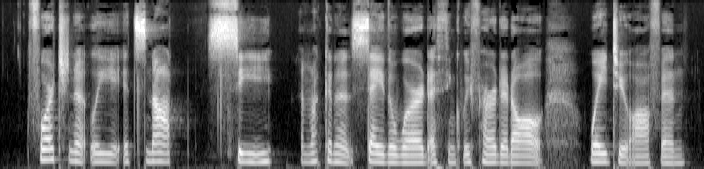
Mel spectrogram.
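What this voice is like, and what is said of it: Sick voice with a cold. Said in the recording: “As you can tell by my voice, I'm a little bit sick ... a cold. A pretty bad one”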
